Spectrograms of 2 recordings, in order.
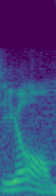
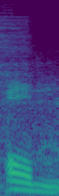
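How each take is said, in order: First: The name begins with a 'y' sound. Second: The name begins directly with a vowel. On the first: "whether it's Yom or Om" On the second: "seems to be the prevailing suggestion that it's Om"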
